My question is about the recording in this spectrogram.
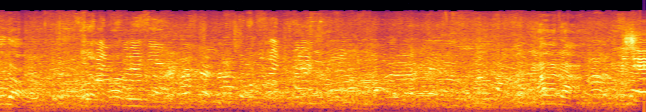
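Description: Crowd of students chattering, many voices talking at once and overlapping.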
